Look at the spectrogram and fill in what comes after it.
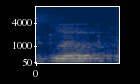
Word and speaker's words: Klopp: It's Klopp.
